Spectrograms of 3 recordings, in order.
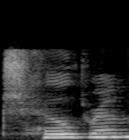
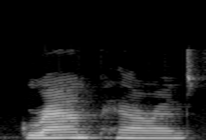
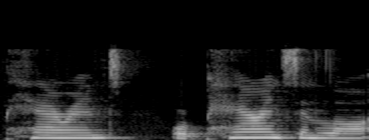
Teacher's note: Like children, the stress is on the first syllable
